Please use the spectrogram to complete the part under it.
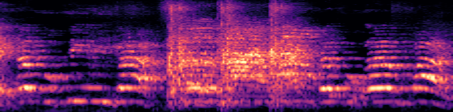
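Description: A group claps in counted bursts during a classroom ice-breaking clap game led by a teacher, sharp loud claps in quick clusters between children's sung or chanted voices.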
